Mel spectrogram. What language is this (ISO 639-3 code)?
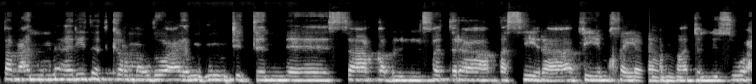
ara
